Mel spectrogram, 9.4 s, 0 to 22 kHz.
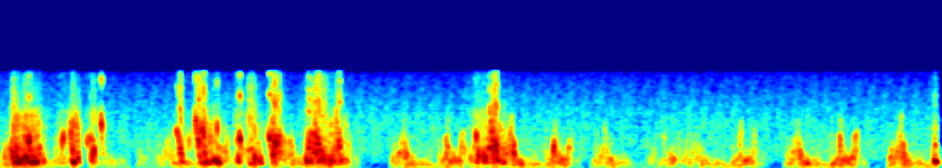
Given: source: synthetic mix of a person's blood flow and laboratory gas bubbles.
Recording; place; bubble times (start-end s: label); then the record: Doppler ultrasound of blood flow; precordium
0.00-0.04 s: bubbles
0.12-0.50 s: bubbles
0.61-1.10 s: bubbles
1.77-2.29 s: bubbles
2.37-2.87 s: bubbles
3.06-3.52 s: bubbles
4.71-5.13 s: bubbles
9.35-9.43 s: bubbles
From the record:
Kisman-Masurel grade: 223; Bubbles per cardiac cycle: several, 3 to 8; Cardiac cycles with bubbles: 10 to 50%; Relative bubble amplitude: loud (0.450 to 0.775); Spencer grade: 2 (many but less than half of the cardiac periods contain bubble signals, singularly or in groups); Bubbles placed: anywhere in the cardiac cycle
